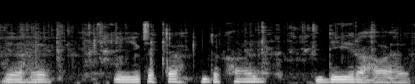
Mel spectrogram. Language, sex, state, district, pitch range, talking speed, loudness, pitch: Bundeli, male, Uttar Pradesh, Jalaun, 110-125 Hz, 85 wpm, -17 LUFS, 115 Hz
